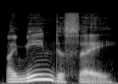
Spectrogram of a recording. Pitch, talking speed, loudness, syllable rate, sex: 140 Hz, 200 wpm, -14 LUFS, 3.7 syllables/s, male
